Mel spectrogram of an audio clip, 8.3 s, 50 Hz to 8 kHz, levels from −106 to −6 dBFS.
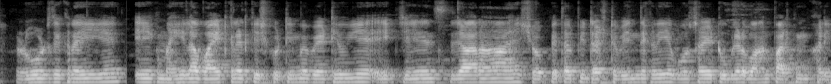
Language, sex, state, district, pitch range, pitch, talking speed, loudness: Hindi, female, Jharkhand, Jamtara, 125-130 Hz, 130 Hz, 265 wpm, -29 LUFS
